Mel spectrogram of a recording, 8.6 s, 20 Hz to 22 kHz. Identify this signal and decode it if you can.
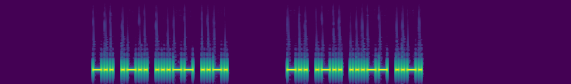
Morse code, heard as a keyed tone, about 28 wpm, 700 Hz. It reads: DL3F DL3F
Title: DXCC-100 Call Signs - 4 Characters - Repeated 2x - 28wpm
